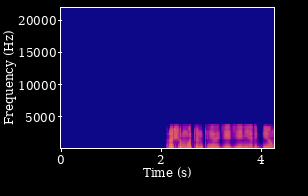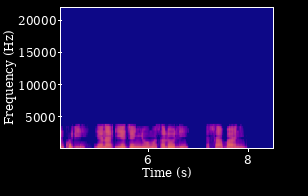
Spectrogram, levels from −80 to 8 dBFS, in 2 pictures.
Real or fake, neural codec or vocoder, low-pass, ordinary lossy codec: real; none; 3.6 kHz; none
